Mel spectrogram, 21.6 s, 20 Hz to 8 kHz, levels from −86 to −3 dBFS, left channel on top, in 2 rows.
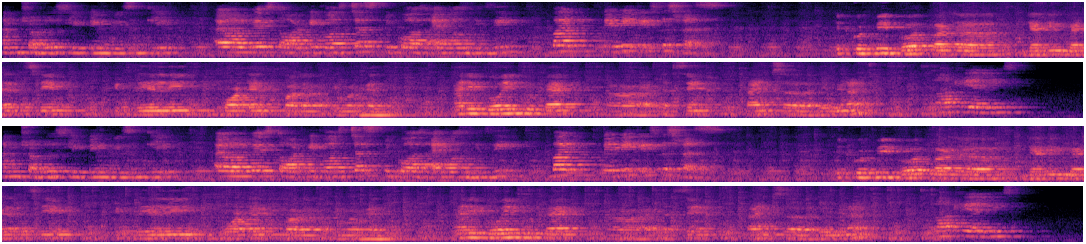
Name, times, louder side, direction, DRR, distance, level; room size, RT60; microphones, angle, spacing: voice 1, 0.0-5.7 6.0-7.2 20.1-20.9, equal, 25° right, -5 dB, 1.0 m, -30 dB
Engine, 0.9-20.3, equal, 90° right, 0.9 m, -41 dB
voice 2, 8.3-11.4 12.1-14.8 15.3-16.5 16.9-17.9 18.3-19.4, left 2 dB, 35° left, 0 dB, 0.4 m, -28 dB
3.7 x 2.5 x 2.8 m, 0.91 s
head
